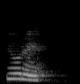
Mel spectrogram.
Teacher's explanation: We do not palatalize r in this word.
